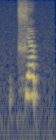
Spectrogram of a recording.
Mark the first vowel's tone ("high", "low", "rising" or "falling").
falling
